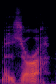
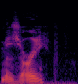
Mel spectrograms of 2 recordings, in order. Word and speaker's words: Missouri: on the West Coast, called it Missouri. It's spelled Missouri. But here, they call it Missouri.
